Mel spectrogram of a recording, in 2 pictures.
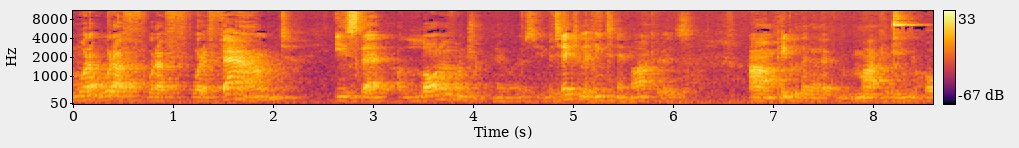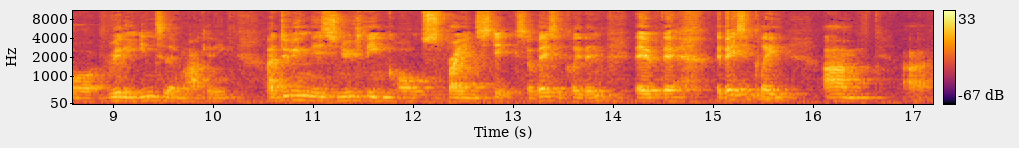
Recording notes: This is a live recording of a workshop. Workshop attendees use it to share their own stories.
